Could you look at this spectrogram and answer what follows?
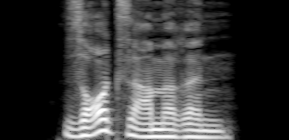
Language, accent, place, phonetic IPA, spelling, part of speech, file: German, Germany, Berlin, [ˈzɔʁkzaːməʁən], sorgsameren, adjective, De-sorgsameren.ogg
- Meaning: inflection of sorgsam: 1. strong genitive masculine/neuter singular comparative degree 2. weak/mixed genitive/dative all-gender singular comparative degree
